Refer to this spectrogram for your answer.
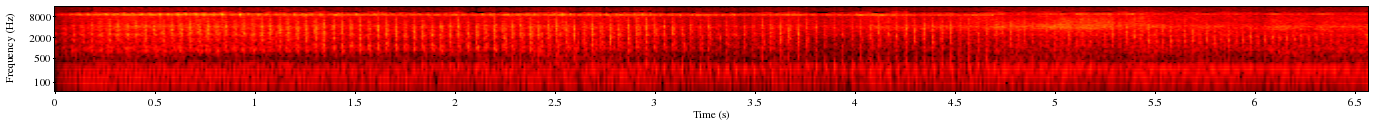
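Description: A helicopter roars loudly and steadily, its rotor chop and engine whine filling the air without pause for several seconds, with no voices; the helicopter bringing Luigi Mangione to his place of detention.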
